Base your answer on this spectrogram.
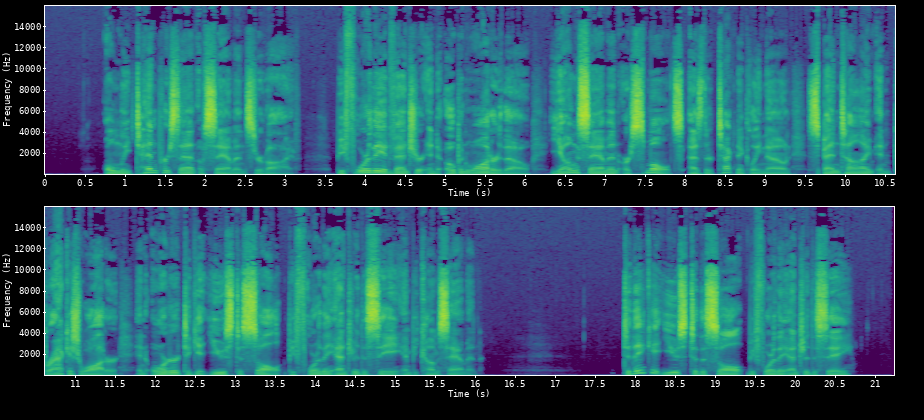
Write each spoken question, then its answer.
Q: Do they get used to the salt before they enter the sea?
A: Yes, they get used to the salt before they enter the sea.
